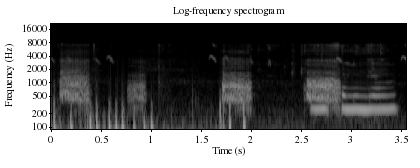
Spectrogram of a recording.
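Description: A mother hen and her seven young chicks cluck in a garden coop extension, with short bursts of clucking broken by pauses, close by, and some soft talking in between.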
